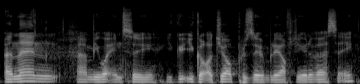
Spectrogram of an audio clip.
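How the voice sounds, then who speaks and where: Chatty low-voiced podcast host man. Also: fairly even intonation, racing, vocal fry, darkish tone. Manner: chatty, digressive, laughs along. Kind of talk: casual podcast interviewing. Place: brewery.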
